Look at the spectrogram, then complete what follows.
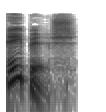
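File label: "apish", British English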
